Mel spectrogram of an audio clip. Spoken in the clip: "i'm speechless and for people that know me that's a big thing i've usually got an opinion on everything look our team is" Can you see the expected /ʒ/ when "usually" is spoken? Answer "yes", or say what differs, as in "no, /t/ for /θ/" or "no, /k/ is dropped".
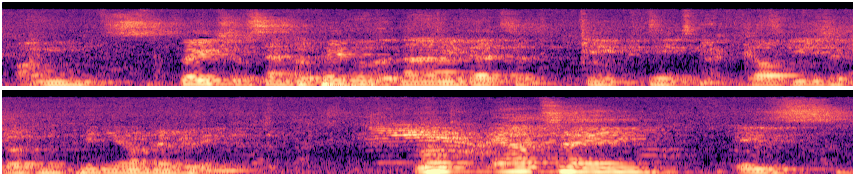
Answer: no, /z/ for /ʒ/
